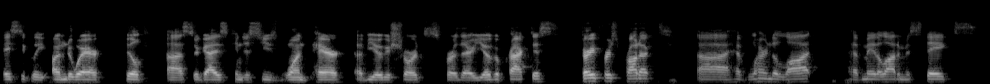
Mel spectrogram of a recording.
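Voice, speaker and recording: A man from South Carolina answers as an interview guest. His pitch is average and moves very little, and he is slightly hesitant. The recording sounds dull. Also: flat delivery, moderate pace, pushed and bright. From South Carolina, United States. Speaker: interview guest, company founder.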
